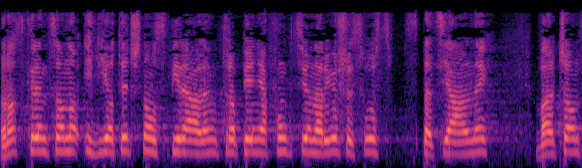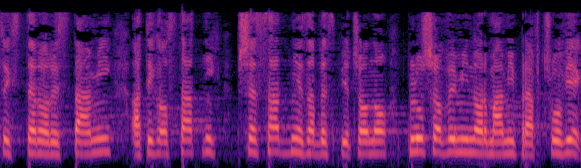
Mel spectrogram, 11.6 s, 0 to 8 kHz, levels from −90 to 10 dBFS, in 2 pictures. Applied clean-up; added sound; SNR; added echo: none; none; none; none.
